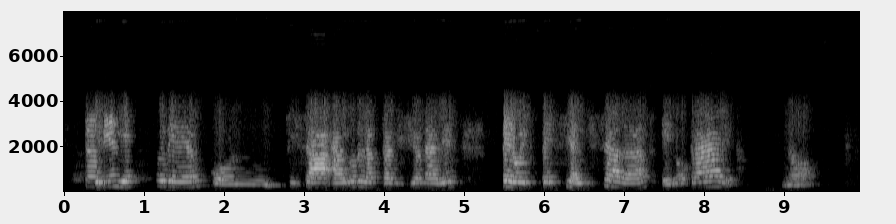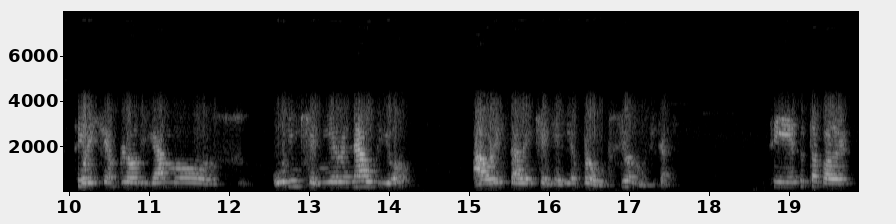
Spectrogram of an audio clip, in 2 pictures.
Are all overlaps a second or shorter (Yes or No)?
Yes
